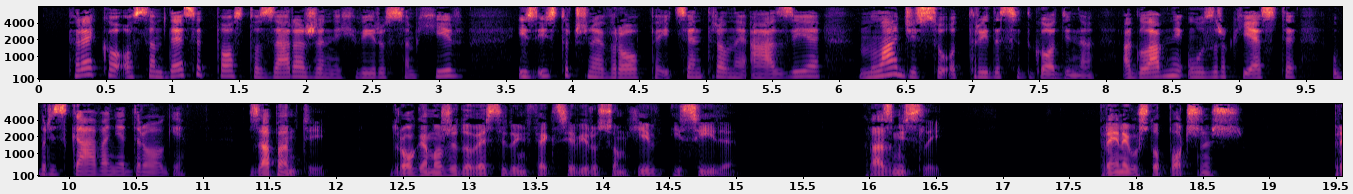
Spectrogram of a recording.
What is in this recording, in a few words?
spot serbian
